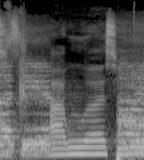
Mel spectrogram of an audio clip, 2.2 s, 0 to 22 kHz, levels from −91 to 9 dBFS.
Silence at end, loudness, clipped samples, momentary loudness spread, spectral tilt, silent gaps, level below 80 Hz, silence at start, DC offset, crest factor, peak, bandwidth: 0 s; -21 LUFS; under 0.1%; 2 LU; -4.5 dB/octave; none; -38 dBFS; 0 s; under 0.1%; 12 dB; -8 dBFS; over 20 kHz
